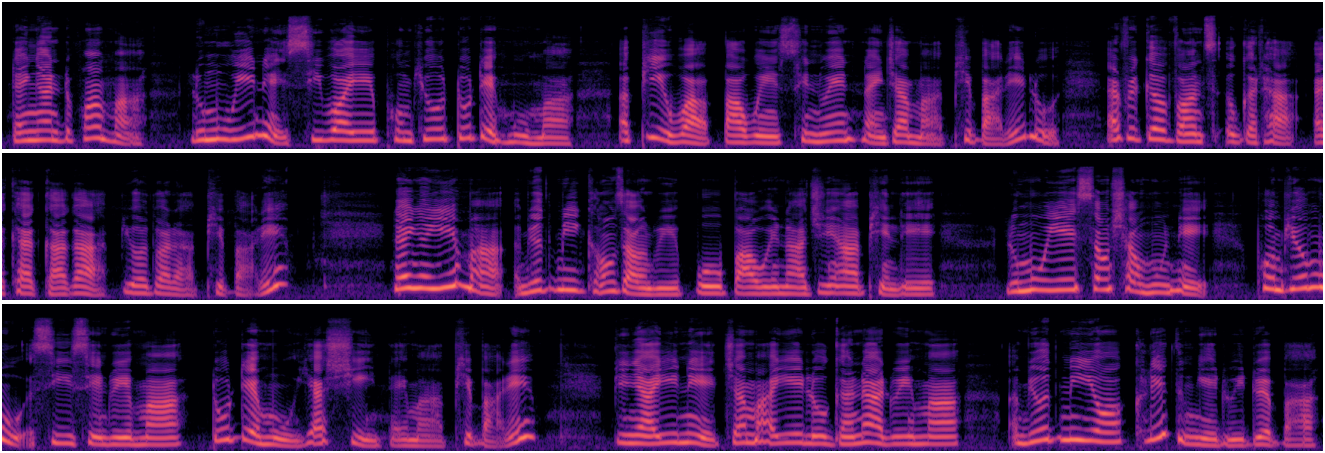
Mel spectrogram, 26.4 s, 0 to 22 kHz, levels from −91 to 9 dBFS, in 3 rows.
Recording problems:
none

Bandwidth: 14.5 kHz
